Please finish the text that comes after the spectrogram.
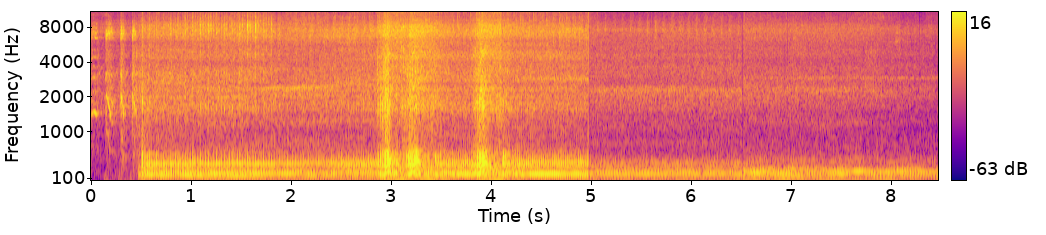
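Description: A Yamaha XSR900 motorcycle engine cold-starts and idles with a steady low rumble, with a couple of brief revs partway through before settling back to idle.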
